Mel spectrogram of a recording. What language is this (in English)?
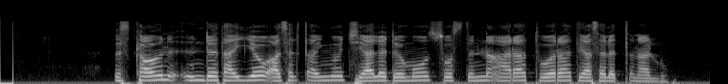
Amharic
